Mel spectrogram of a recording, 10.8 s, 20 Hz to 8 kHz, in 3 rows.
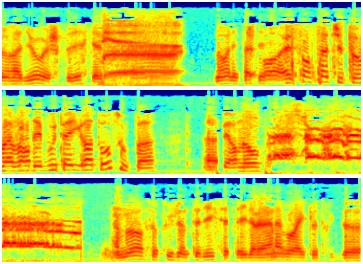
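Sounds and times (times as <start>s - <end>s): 
speech: 0.0s - 1.4s, 2.1s - 6.4s, 8.2s - 10.7s
low hum: 0.8s - 2.3s
rooster crowing cock-a-doodle-doo: 6.2s - 8.1s.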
